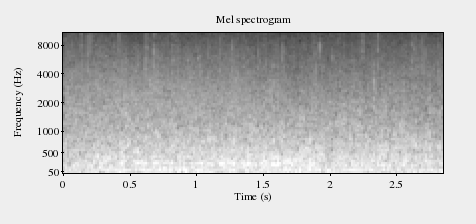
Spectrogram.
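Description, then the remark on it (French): A heavy, steady monsoon downpour fills the space with dense, unbroken hiss, carried over a deep low rumble like thunder; no voices, just constant loud rain throughout. “Bah non, il y a la mousson, il va pleuvoir à torrent pendant près de 4 mois, ce qui rend toute recherche impossible.”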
